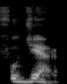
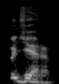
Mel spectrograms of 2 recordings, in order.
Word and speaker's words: Fujairah: Moreover, what they hid in the UAE is the pipeline and the port of Fujairah. Am I pronouncing that correctly? Fujairah.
